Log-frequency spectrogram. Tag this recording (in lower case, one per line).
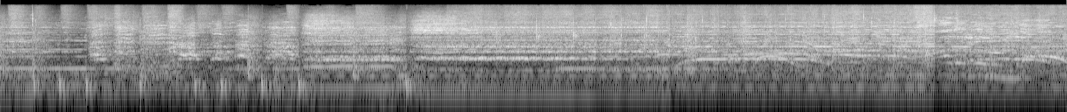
choir
music
singing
